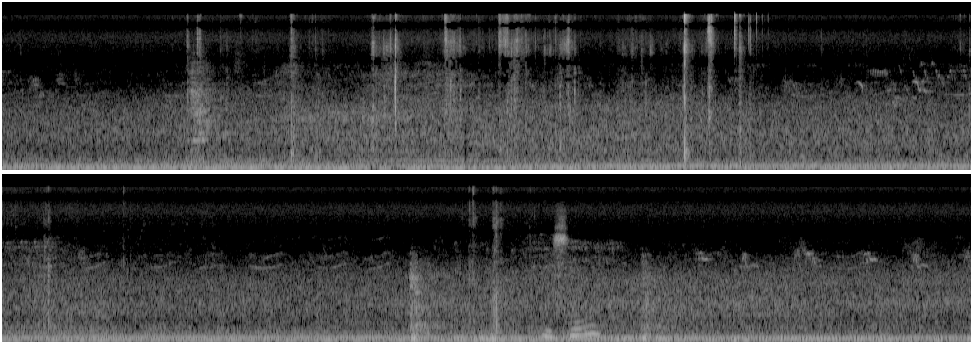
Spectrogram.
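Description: A steady low hum with a few sharp clicks and knocks scattered through it, and faint high chirps like birds. Near the end a man briefly says 'Oh'.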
